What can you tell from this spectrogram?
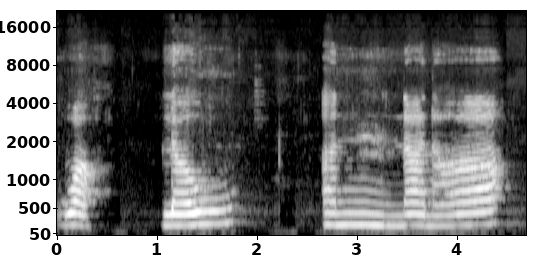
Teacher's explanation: وا ہونٹوں کو گول کرنا ہے، دانتوں کا استعمال نہیں کرنا واو کی ادائیگی کے وقت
